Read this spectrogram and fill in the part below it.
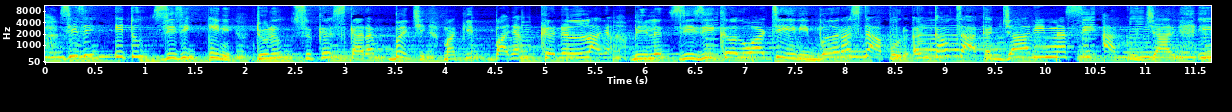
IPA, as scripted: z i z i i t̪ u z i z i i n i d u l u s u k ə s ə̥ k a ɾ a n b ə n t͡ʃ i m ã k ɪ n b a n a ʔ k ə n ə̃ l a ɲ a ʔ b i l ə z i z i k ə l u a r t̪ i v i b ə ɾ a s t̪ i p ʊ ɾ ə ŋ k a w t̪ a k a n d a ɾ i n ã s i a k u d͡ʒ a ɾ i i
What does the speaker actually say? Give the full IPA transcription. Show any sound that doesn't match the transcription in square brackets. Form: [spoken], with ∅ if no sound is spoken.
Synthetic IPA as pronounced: z i z i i t̪ u z i z i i n i d u l u s u k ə s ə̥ k a ɾ a [ŋ] b ə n t͡ʃ i m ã k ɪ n b a [ɲ] a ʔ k ə n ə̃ l a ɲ a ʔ b i l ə z i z i k ə l u a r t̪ i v i b ə ɾ a s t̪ [a] p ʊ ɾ ə ŋ k a w t̪ a k a n [d͡ʒ] a ɾ i n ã s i a k u d͡ʒ a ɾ i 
